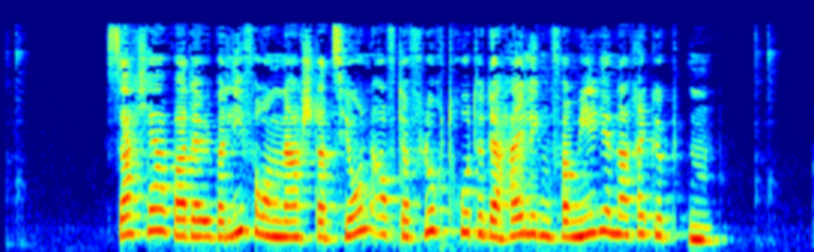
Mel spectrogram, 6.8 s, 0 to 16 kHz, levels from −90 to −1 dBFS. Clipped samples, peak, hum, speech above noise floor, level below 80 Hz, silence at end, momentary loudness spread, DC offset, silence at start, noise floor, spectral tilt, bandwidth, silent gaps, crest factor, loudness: under 0.1%; -2 dBFS; none; 54 dB; -62 dBFS; 0.8 s; 5 LU; under 0.1%; 0.9 s; -70 dBFS; -4.5 dB/octave; 11.5 kHz; none; 16 dB; -17 LUFS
